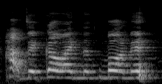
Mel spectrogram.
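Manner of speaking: hammed-up British accent, high and loud; loud mock-British greeting, laughing through it. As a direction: do an over-the-top British accent. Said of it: "that's my British accent".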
